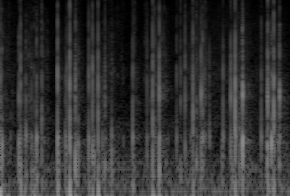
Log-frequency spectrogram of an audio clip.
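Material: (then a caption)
Leather. Long nails scratch and tap the sides of a small, hollow tan leather zip case held close to the mic. Quick, irregular dry taps mix with scratchy, crinkly rubbing, giving a soft low thump under bright clicks. Each tap dies away almost at once.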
